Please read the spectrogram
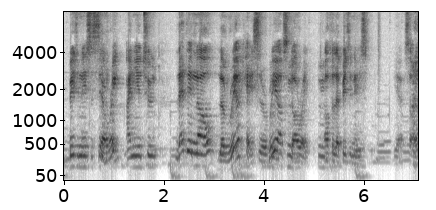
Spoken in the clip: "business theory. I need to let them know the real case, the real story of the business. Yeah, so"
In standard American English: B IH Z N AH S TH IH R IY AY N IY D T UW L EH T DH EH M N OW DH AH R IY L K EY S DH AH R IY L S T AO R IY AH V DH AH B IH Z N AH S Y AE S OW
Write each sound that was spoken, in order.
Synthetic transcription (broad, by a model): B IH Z N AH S S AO R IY AY N IY D T UW L EH T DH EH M N OW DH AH R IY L K EY S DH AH R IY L S T AO R IY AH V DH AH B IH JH N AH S Y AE S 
